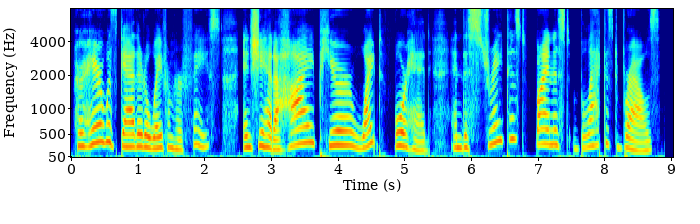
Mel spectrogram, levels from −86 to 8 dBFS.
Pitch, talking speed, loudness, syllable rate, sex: 255 Hz, 145 wpm, -17 LUFS, 4.0 syllables/s, female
